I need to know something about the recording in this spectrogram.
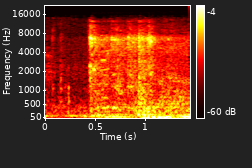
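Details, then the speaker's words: Normal diesel idle of a Mahindra XUV300 after about 50,000 km and two years of ownership; a steady, even low clatter with no knocks or misses, and the owner finds the engine sound normal and healthy. "यह diesel engine कि normal आवाज और ऊपर से don't उठा हुआ है तो और ज्यादा आवाज आ रही होगी और इसका इंजन काफी ज्यादा मेरे को बेहतरीन लग रहा है"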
